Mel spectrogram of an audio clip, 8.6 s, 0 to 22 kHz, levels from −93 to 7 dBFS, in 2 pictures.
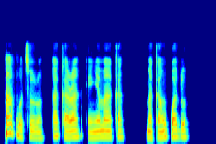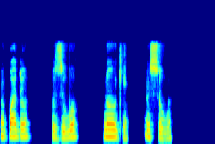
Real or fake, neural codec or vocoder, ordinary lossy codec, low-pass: real; none; none; 7.2 kHz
